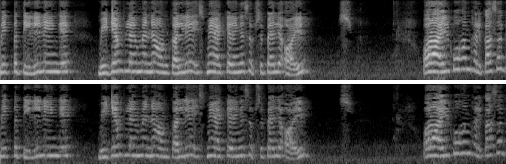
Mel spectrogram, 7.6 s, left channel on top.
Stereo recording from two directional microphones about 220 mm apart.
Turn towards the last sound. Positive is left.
turn(degrees=35)  # may be behind; listen again after turning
